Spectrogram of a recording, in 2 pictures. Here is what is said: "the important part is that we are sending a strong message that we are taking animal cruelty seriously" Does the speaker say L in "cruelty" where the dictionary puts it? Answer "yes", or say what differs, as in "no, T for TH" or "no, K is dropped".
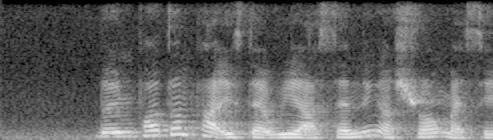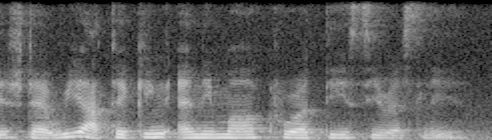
no, L is dropped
